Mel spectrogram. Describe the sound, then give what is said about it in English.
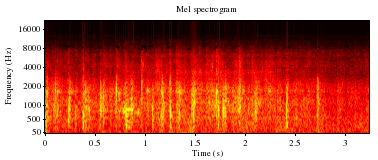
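A large crowd with waving flags applauds Ronald Reagan as he waits before speaking. Dense, rapid clapping and scattered cheering voices form a steady, loud wash of sound throughout. “Let the applause die down. There were waving flags and cheering.”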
